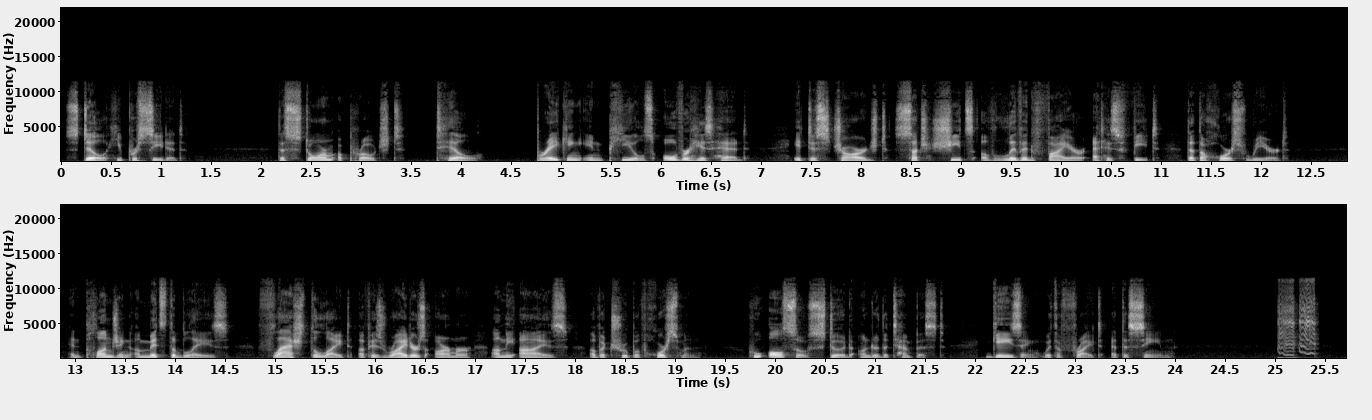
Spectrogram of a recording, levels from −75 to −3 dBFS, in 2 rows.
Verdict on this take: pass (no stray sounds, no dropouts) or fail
fail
